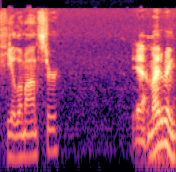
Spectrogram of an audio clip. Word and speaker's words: Gila monster: a desert is and can pronounce Gila monster the correct way not Jayla monster sorry I was born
